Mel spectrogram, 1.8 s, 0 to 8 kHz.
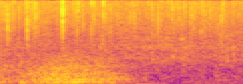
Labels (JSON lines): {"label": "biophony, growl", "recorder": "SoundTrap 500"}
